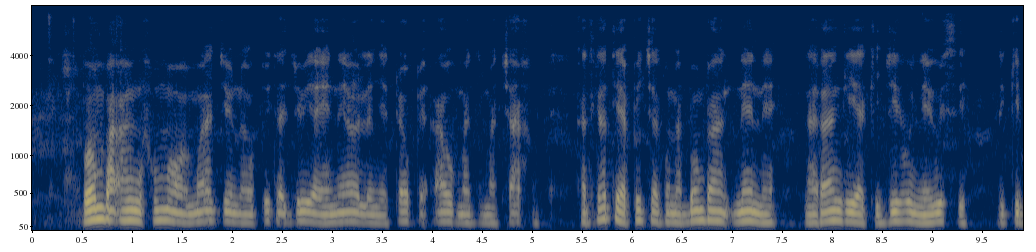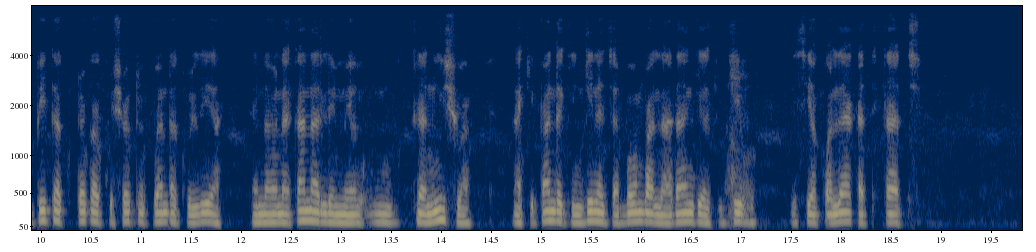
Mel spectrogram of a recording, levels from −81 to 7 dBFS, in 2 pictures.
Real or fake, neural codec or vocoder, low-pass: fake; codec, 16 kHz, 4 kbps, FunCodec, trained on LibriTTS, 50 frames a second; 7.2 kHz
